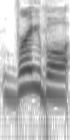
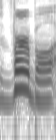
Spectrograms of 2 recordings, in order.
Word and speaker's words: Vrabel: the NFL honors, and she pronounced Vrabel as verbal, as in it rhymes with gerbil.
